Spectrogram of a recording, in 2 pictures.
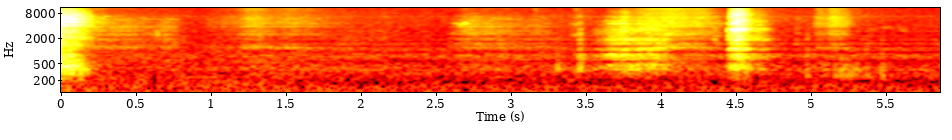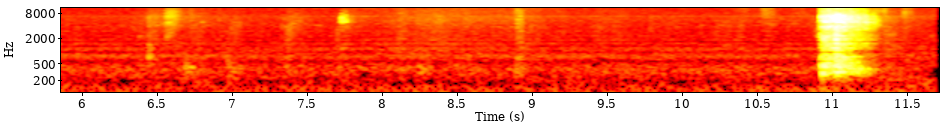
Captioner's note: sniffles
